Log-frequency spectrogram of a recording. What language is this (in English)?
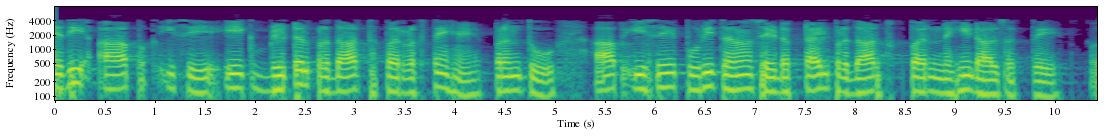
Hindi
